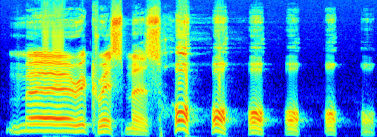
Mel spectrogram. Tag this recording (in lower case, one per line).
human voice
